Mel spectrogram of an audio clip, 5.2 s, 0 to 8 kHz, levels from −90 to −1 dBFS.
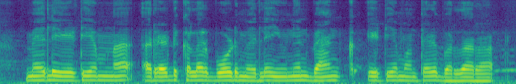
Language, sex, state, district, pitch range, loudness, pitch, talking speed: Kannada, male, Karnataka, Koppal, 140-150 Hz, -15 LUFS, 145 Hz, 150 wpm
